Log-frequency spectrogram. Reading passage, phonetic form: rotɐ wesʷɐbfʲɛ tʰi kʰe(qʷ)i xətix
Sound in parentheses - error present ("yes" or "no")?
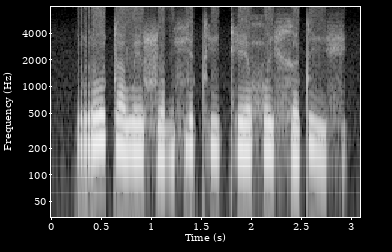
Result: yes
